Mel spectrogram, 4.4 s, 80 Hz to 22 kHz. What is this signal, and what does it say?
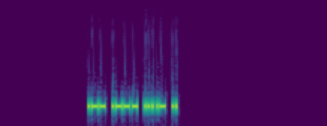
Morse code, heard as a keyed tone, about 44 wpm, 700 Hz. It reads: WJ4I
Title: USA Call Signs - 4 Characters - Repeated 3x - 45wpm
